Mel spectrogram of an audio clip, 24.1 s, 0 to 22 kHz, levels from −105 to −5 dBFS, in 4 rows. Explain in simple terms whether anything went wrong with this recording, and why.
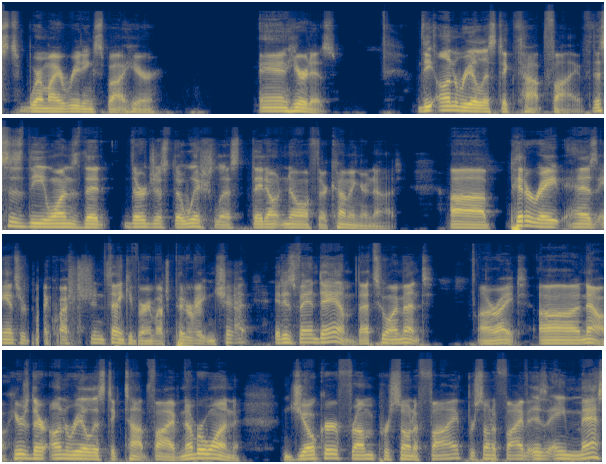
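Right after "has answered", from 12.29 to 14.41 s, there's repeated packet loss (robotic sound): a string of tiny dropouts, none longer than 70 ms, each patched by stretching the last bit of sound. About a quarter gets patched, so it sounds choppy and robotic.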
